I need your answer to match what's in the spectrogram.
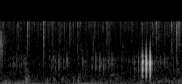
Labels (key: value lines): label: biophony, damselfish
recorder: SoundTrap 500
